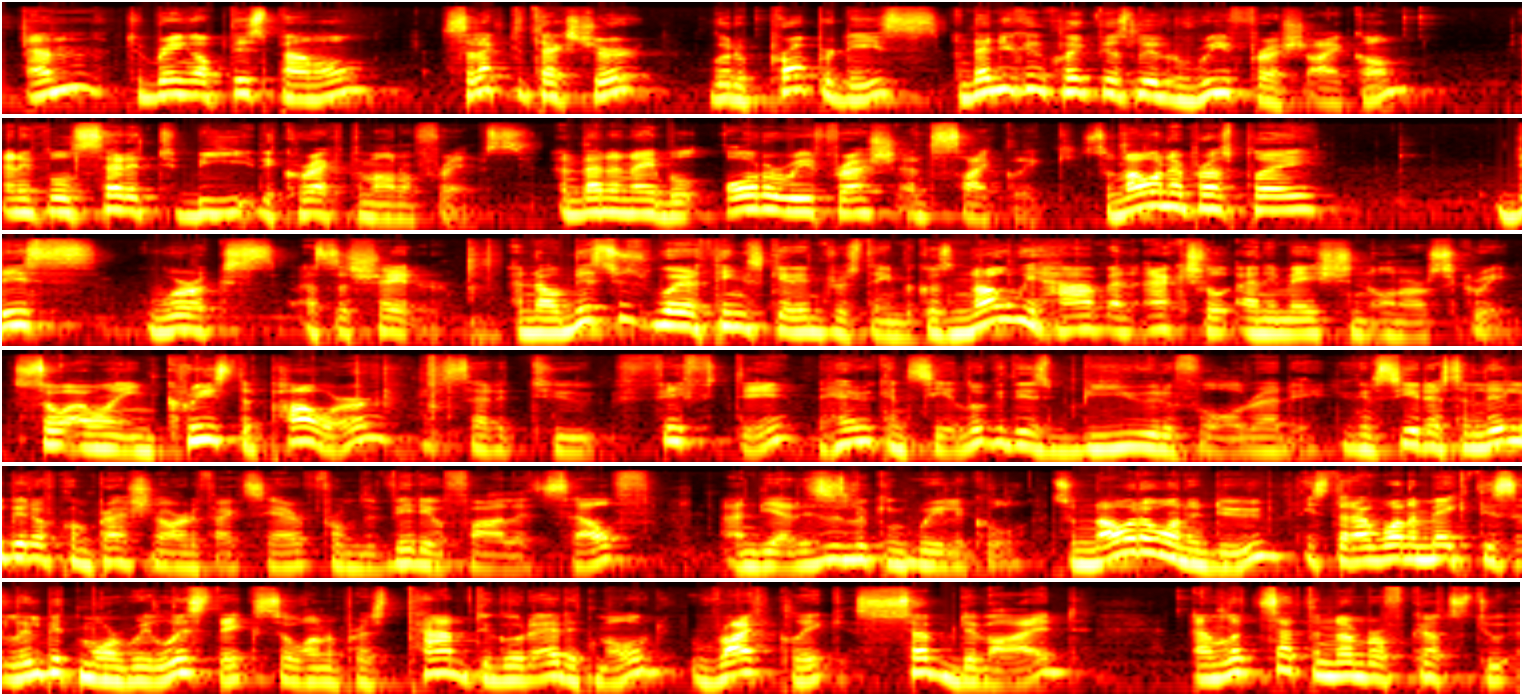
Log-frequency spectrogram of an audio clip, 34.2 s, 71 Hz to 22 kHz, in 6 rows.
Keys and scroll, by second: 9.8 Home, 9.8 space, 13.0 space, 14.9 Tab, 17.1 n, 17.1 m, 26.7 z, 27.5 alt+a, 27.7 ctrl+s, 30.1 Tab, 32.6 1.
